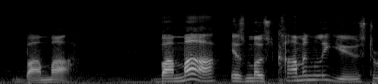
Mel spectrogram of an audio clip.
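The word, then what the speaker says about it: במה: in the Strong's Hebrew dictionary and it is pronounced bah Bama is most commonly used to refer to a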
